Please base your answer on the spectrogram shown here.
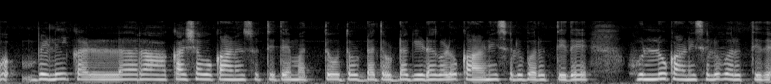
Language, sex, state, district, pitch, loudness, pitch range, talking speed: Kannada, female, Karnataka, Raichur, 225 Hz, -16 LUFS, 220-235 Hz, 110 wpm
